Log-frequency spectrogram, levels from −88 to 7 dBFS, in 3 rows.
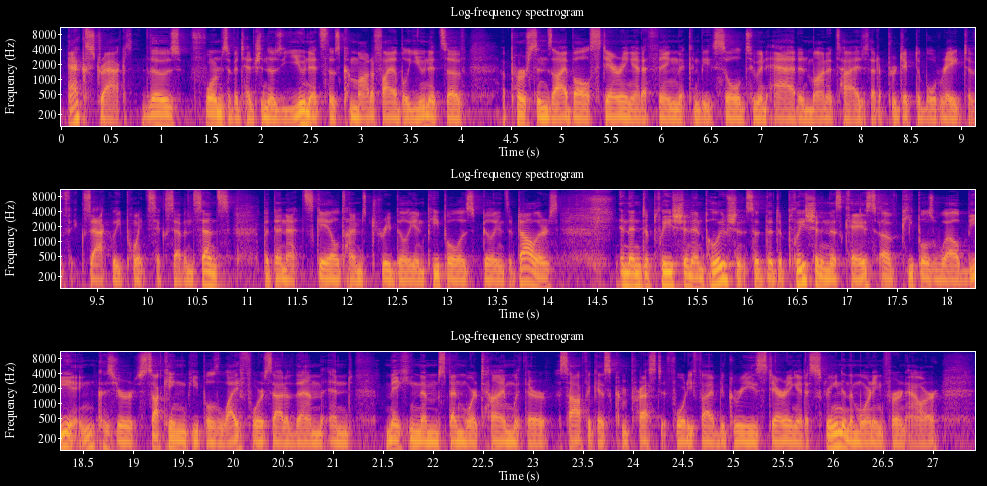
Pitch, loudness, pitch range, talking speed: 90 Hz, -19 LUFS, 85-95 Hz, 205 wpm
